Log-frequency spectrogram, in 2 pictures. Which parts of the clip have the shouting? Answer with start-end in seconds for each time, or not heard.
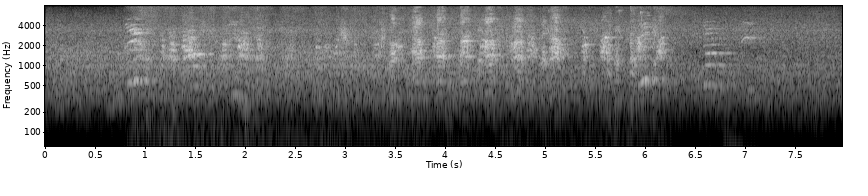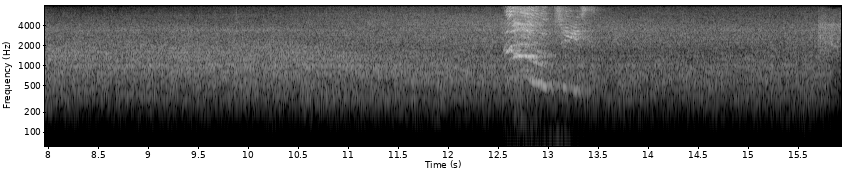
0.6-2.0, 5.9-7.1, 12.5-13.5.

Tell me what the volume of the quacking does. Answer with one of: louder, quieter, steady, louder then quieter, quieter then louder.
quieter then louder.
